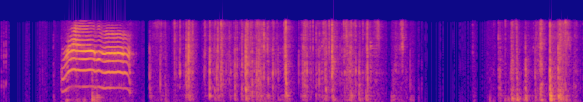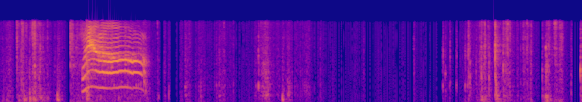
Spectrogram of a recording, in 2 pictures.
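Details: Unhappy kitten shut in a box after being rescued from the rain, giving two long, quavering, plaintive meows about nine seconds apart, with persistent scratching and crinkling of the box in between.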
